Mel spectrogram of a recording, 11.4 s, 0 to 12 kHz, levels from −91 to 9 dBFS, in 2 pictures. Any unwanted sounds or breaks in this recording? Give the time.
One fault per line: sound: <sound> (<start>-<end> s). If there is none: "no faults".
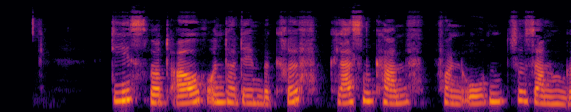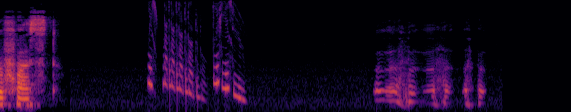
sound: chirp (7.2-8.2 s)
sound: cough (9.4-10.6 s)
